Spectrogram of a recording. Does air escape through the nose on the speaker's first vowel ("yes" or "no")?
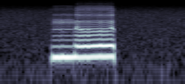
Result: no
